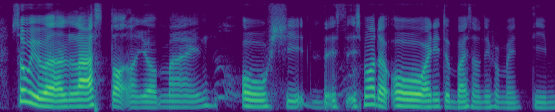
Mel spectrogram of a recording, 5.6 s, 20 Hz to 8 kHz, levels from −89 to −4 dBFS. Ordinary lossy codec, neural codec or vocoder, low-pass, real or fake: none; none; 7.2 kHz; real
